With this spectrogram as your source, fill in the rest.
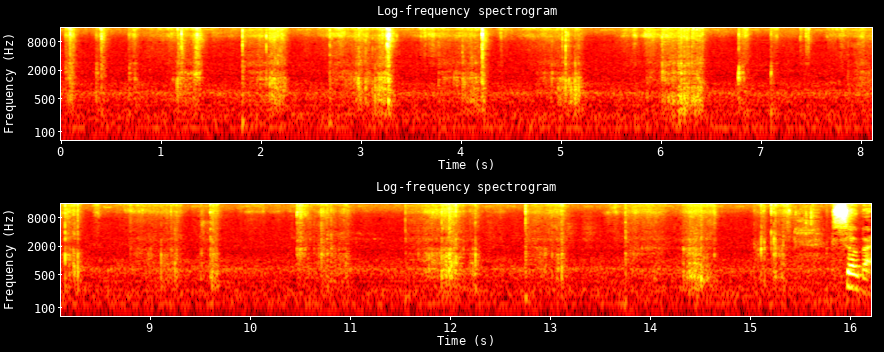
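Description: A hairbrush swishes through long hair in repeated strokes.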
